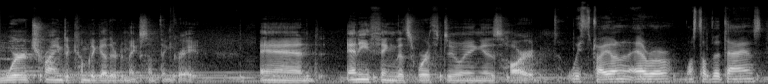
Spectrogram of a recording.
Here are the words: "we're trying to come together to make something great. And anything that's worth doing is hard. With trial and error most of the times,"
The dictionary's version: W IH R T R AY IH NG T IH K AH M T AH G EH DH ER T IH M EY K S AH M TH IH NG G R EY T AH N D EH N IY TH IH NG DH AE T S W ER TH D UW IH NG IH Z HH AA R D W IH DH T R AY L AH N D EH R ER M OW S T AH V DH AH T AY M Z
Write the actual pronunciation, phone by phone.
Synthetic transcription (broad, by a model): W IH R T R AY IH NG T IH K AH M T AH G EH DH ER T IH M EY K S AH M TH IH NG G R EY T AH N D EH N IY TH IH NG DH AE T S W ER TH D UW IH NG IH Z HH AA R D W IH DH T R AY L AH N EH R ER M OW S T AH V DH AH T AY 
